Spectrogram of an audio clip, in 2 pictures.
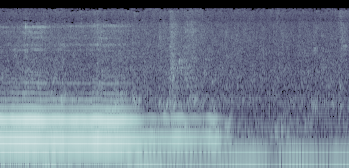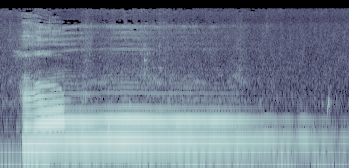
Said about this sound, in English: Hum.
